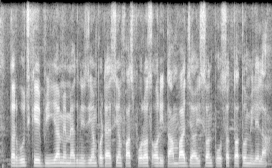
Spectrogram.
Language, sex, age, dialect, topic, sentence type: Bhojpuri, male, 18-24, Northern, agriculture, statement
